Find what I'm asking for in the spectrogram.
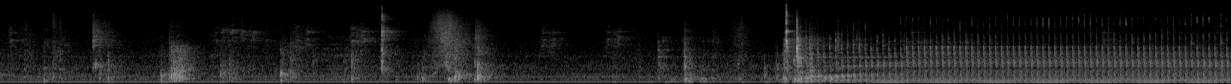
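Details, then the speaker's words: Electric fuel pump newly wired through a relay on a carbureted car converted from a mechanical pump, ignition on, engine not started: a few clicks, then a steady, even electric pump hum as it pressurizes; normal operation, no leaks. "that's our fuel pump running off the relay and it keeps the loads down we can see as everything pressures up there's no leaks no runs no errors everything's tight"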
